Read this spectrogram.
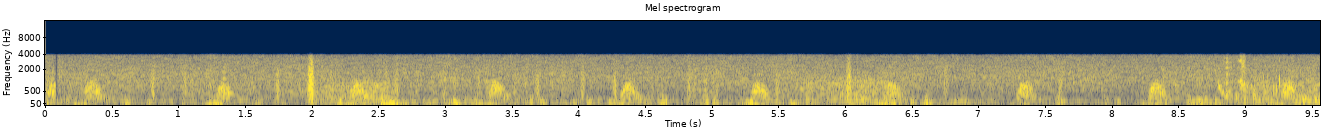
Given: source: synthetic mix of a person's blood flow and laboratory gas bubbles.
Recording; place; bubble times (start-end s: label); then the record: Doppler ultrasound of blood flow; subclavian vein
8.75-9.34 s: bubbles
From the record:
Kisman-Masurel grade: 212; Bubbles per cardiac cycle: several, 3 to 8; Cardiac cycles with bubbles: 1 to 10%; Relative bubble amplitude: moderate (0.250 to 0.450); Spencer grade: 1 (occasional bubble signal discernible with the cardiac motion signal, with majority of cardiac periods free of bubbles); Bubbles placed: anywhere in the cardiac cycle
